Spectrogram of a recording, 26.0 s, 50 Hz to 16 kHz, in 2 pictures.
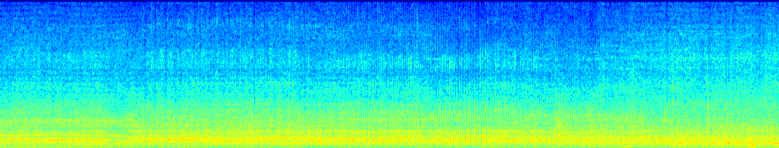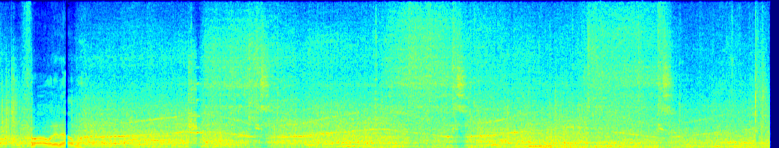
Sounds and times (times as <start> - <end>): Truck: 0.0 - 25.9.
